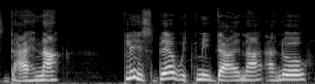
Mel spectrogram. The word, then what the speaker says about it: Dyna: what you get with diana oh i keep calling her diana it's dinah please bear with me dinah i know i keep calling your name wrong so please bear with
